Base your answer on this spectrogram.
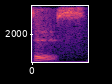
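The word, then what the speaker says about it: Iesus (Ἰησοῦς): So in Greek, Jesus' name is Iesus. So there's a long E sound in the beginning of the Y. It's Iesus.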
